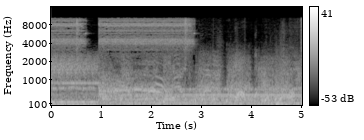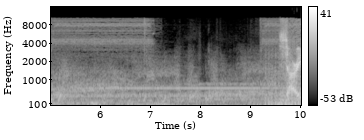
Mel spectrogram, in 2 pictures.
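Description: Zombies growl and moan close by.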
